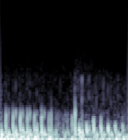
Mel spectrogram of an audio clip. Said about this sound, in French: Alors on entend à la toute fin un petit ronronnement de chat.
